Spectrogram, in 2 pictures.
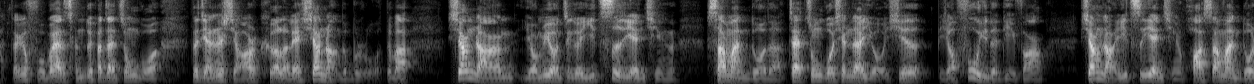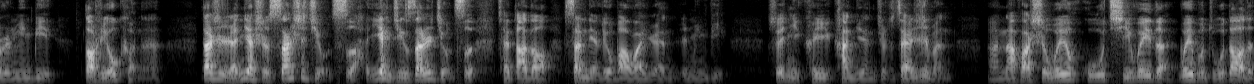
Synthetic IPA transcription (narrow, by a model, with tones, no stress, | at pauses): n˥˩˥ɡfu˨˩pa˥˩ɪd̪ə˩ʈ͡ʂʰɤ˧˥ŋt̪u˥˧jt͡sa˥˩ɪʈ͡ʂʊ˥ŋkwɔ˧˥na˥˩t͡ɕjɛ˥˩nə˧ʂɻ̩˥˩ɕjɑ˨˩ə˞˧˥kʰɤ˥lə˨ljɛ˧˥nɕjɑ˥ŋkɑ˨˩ŋt̪o˥ʊpu˥˩ɻṵ˧˥t̪we˥˩ɪbɐ˩ | ɕjɑ˥ŋkɑ˨˥˦ŋjo˨˩ʊme˧˥ɪjo˨˩ʊʈ͡ʂɤ˥˩ɡə˩i˧˥t͡sʰɹ̩˥˧jɛ˥˩nt͡ɕʰi˧˥ŋ | sa˥nwa˥˩nt̪wɔ˥d̪ə˨t͡sa˥˩ɪʈ͡ʂʊ˥ŋkwɔ˧˥ɕjɛ˥˧nt͡sa˥˩ɪjo˨˩ʊi˥˩ɕjɛ˥pi˨˩t͡ɕjɑ˥˧ʊfu˥˧y˥˩d̪ə˩t̪i˥˩fɑ˩ŋ | ɕjɑ˥ŋkɑ˨˩ŋi˧˥t͡sʰɹ̩˥˧jɛ˥˩nt͡ɕʰi˧˥ŋxwa˥sa˥nwa˥˩nt̪wɔ˥ɻə˧˥nmi˧˥npi˥˩ | t̪ɑ˥˧ʂɻ̩˧˥jo˧˥ʊkʰɤ̰˨˩nɤ̰˧˥ŋ | t̪a˥˧nʂ̬ɻ̩˥˩ɻə˧˥nt͡ɕjɛ˥˧nʂ̬ɻ̩˥˩sa˥nʂɻ̩˧˥t͡ɕjo˨˩ʊt͡sʰɹ̩˥˩ɐ̰˨˩jɛ˥˩nt͡ɕʰi˧˥ŋsa˥nʂɻ̩˧˥t͡ɕjo˨˩ʊt͡sʰɹ̩˥˩t͡sʰa˧˥ɪt̪a˧˥t̪ɑ˥˩ʊsa˥nt̪jɛ˨˩nljo˥˩ʊpa˥wa˥˩nɥɛ˧˥nɻə˧˥nmi˧˥npi˥˩ | swɔ˧˥i˧˥ni˨˩kʰɤ˧˥i˨˩kʰa˥˧nt͡ɕjɛ˥˧nt͡ɕjo˥˧ʊʂɻ̩˥˧˩t͡sa˥˧ɪɻ̩˥˩pə̰˨˩˦n | ə̰˧na˧˥pʰa˥ʂɻ̩˥˩we˥ɪxu˥t͡ɕʰi˧˥we˥ɪd̪ə˨we˥ɪpu˧˥˩t͡su˧˥t̪ɑ˥˩ʊd̪ə˩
